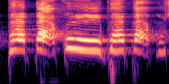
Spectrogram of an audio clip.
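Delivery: loud, high call to a father; crying out. Retold or imitated. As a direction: call after him as he is taken up. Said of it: "Ngomongnya apa?".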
